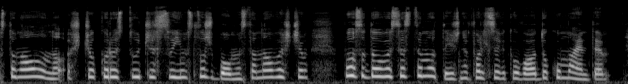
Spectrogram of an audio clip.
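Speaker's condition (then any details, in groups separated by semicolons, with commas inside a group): No condition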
